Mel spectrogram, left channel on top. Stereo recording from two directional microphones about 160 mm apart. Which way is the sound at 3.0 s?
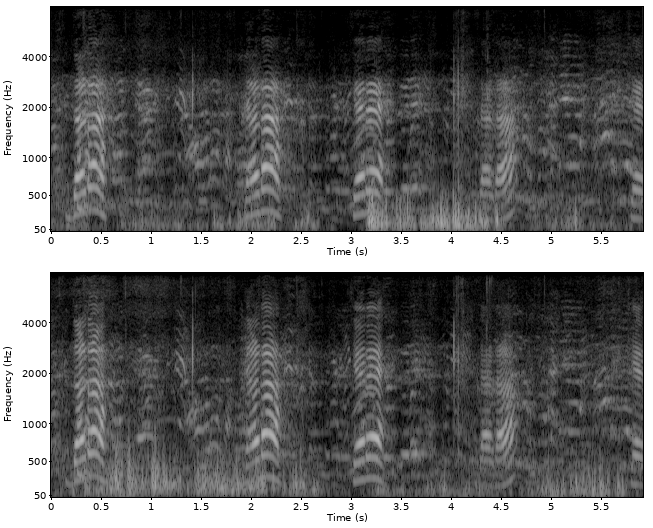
55° left (ahead or behind).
